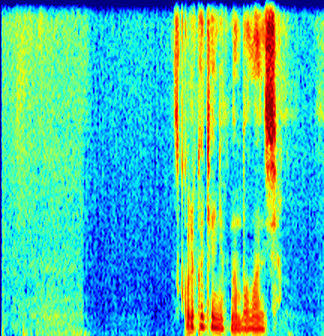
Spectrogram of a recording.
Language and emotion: Russian, neutral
